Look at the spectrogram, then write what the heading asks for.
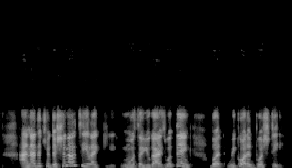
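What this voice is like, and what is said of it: Trinidadian Caribbean accent. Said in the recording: “I have an accent, right? ... So I'm from the Caribbean, which is Trinidad and Tobago.”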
